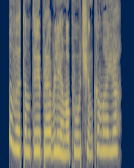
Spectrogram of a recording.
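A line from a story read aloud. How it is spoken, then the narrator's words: Sighing. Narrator (Russian): вздохнула мама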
